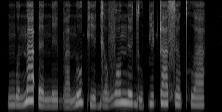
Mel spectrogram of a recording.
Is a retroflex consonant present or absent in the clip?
present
